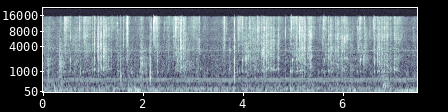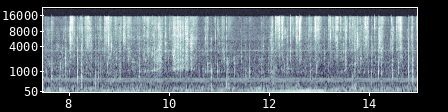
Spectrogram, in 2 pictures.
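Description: Golden retriever chewing and crunching a slice of watermelon, a run of soft wet crackles and bites. A faint steady hum sits underneath.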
